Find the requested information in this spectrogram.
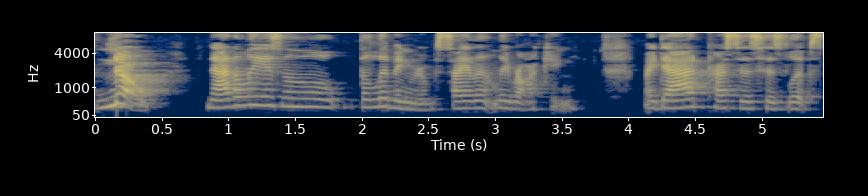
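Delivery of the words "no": loud outburst of refusal; anguished shout; crying out. Acted. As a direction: cry out the refusal at full volume. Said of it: "mom cries".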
